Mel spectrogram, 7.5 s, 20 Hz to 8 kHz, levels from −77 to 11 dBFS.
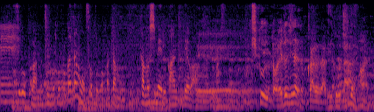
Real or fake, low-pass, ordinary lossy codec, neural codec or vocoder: fake; 7.2 kHz; none; codec, 16 kHz, 8 kbps, FreqCodec, larger model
